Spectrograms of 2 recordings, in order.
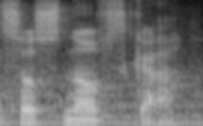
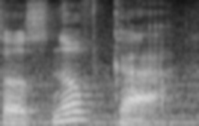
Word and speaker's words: Sosnovka: I've been saying Sosnovska if you hear the past videos, but I thank you for joining me guys and gals. It's pronounced Sosnovka.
